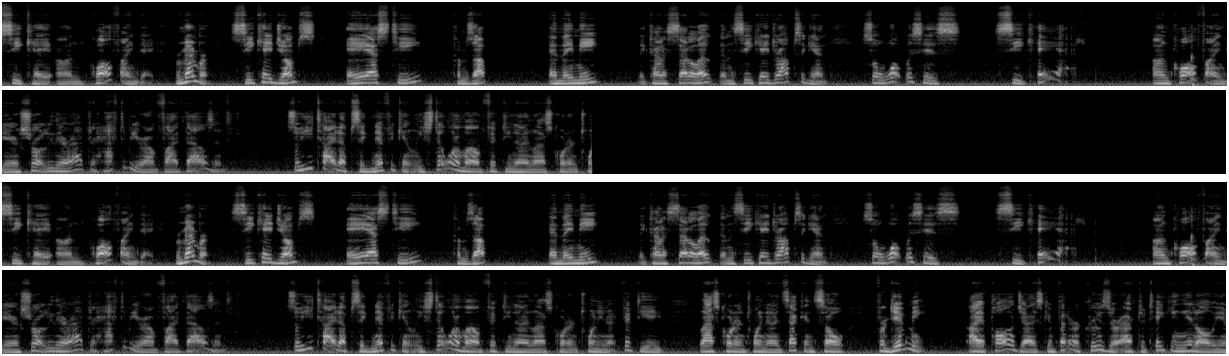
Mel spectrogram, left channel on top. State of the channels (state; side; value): drops out; left; at 18.2 s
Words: CK on qualifying day? Remember, CK jumps, AST comes up, and they meet. They kind of settle out, then the CK drops again. So what was his CK at on qualifying day or shortly thereafter? Have to be around 5,000. So he tied up significantly. Still went a mile 59 last quarter and 58 last quarter and 29 seconds. So forgive me. I apologize. Confederate Cruiser, after taking in all the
